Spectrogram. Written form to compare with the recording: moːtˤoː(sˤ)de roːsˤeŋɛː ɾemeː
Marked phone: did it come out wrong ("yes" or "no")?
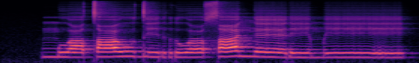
yes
